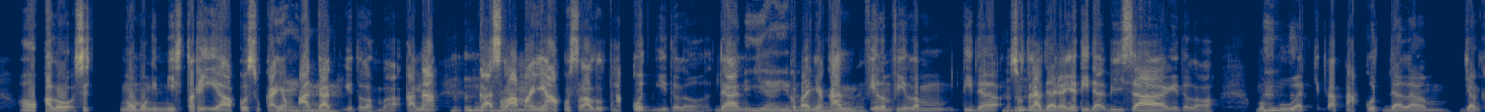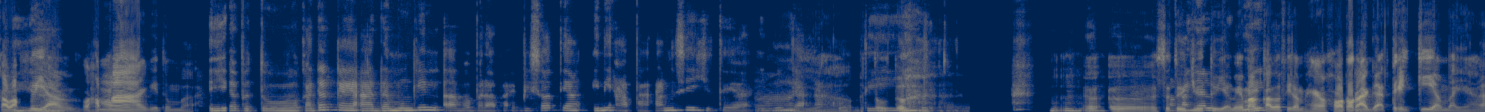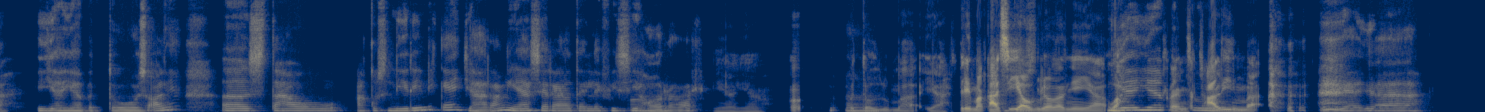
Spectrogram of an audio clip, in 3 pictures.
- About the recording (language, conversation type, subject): Indonesian, unstructured, Apa yang lebih Anda nikmati: menonton serial televisi atau film?
- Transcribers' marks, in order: chuckle; chuckle; unintelligible speech; in English: "tricky"; tapping; chuckle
